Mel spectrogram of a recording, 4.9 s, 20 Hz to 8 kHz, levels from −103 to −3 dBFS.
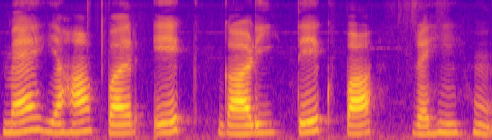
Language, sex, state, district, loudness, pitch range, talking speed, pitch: Hindi, female, Madhya Pradesh, Katni, -17 LUFS, 185-210 Hz, 110 wpm, 195 Hz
